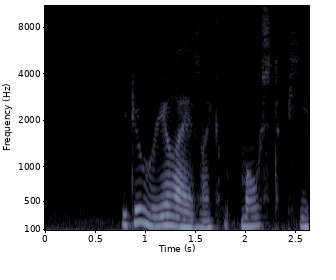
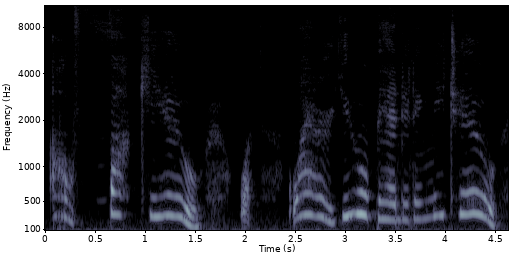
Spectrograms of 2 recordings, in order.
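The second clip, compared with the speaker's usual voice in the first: much higher, slow whiny outburst; mock selfish whine; 13 semitones higher than usual. Imitating a friend who lashes out at the friends leaving him, high whine. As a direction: play the self-pitying friend lashing out, high and drawn out. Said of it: "and I was just like".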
